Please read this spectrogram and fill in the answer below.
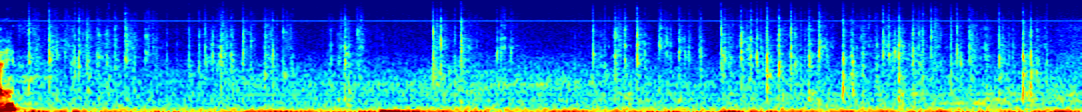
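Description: Computer keyboard being typed on: irregular runs of keystrokes with short pauses between them.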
